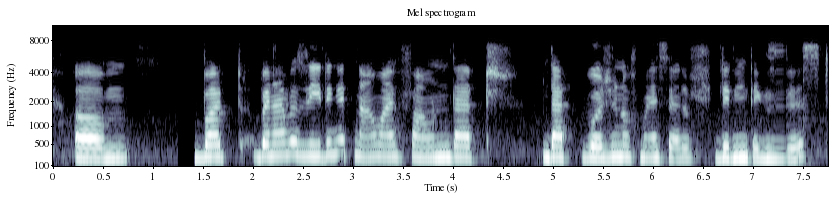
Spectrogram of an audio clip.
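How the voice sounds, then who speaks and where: Her fairly high voice is somewhat breathy and flat, monotone in intonation. The woman speaks at a very slow pace. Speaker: student panelist. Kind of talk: panel discussion. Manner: halting.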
